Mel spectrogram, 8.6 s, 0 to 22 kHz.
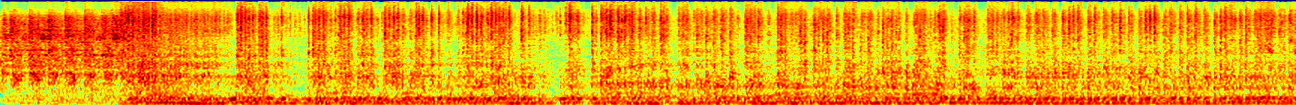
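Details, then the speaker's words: Big-block Chevy drag car with a tunnel ram swap, timing locked at 32 degrees, fired up and transbraked: a loud, lumpy but even V8 rumble with strong blips; running well, sounding much better than before. "it sounds good though sounds way better i'm telling you right there"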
